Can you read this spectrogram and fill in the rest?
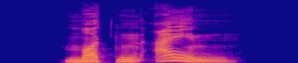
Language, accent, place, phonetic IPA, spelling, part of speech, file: German, Germany, Berlin, [ˌmɔtn̩ ˈaɪ̯n], motten ein, verb, De-motten ein.ogg
- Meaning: inflection of einmotten: 1. first/third-person plural present 2. first/third-person plural subjunctive I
